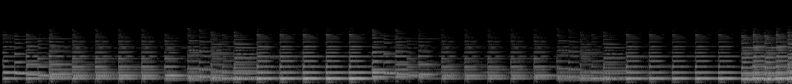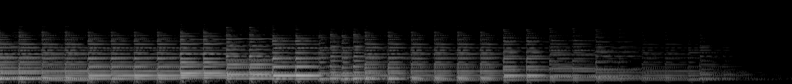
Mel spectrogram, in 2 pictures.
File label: audio sample piano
